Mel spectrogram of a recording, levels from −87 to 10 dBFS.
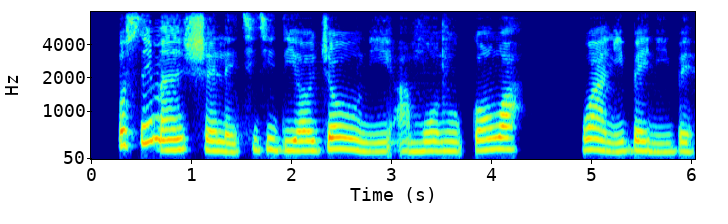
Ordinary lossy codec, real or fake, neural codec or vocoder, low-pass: none; fake; codec, 16 kHz, 0.4 kbps, LongCat-Audio-Codec; none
